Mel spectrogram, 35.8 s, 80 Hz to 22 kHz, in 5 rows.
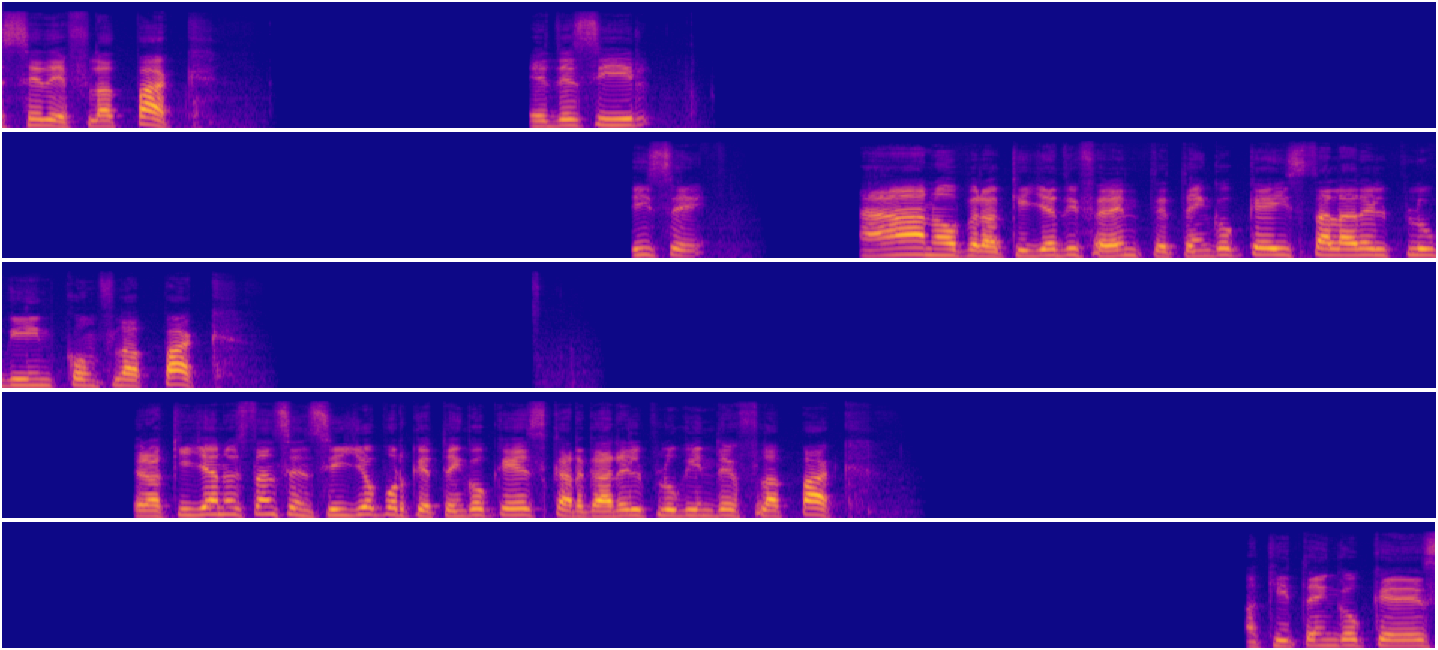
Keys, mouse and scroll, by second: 1.1 super+k, 2.2 super+k.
